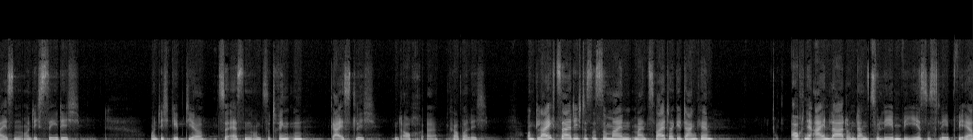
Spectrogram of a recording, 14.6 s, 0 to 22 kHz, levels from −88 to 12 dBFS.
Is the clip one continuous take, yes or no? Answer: no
